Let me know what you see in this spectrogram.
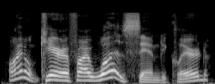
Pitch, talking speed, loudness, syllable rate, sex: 185 Hz, 225 wpm, -15 LUFS, 5.2 syllables/s, male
